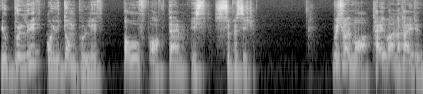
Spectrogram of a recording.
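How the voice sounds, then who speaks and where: A man with a Chinese accent in an animated tone, with very wide pitch swings, at a moderate pace. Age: 20s. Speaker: spiritual teacher. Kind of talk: livestream talk.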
